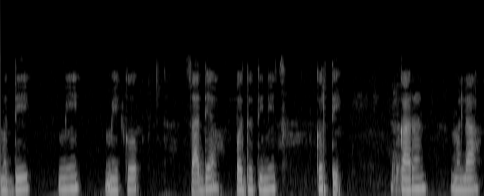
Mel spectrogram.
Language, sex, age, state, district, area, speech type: Marathi, female, 45-60, Maharashtra, Hingoli, urban, spontaneous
